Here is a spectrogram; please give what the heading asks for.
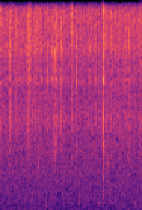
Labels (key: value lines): label: ambient
recorder: HydroMoth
